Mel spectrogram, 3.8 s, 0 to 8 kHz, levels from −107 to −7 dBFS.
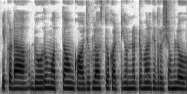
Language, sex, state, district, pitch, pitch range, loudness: Telugu, female, Andhra Pradesh, Guntur, 185 Hz, 185-190 Hz, -14 LUFS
